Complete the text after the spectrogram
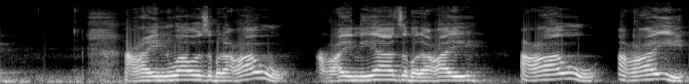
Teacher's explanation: আইনটা উচ্চারণের সময় গলার মধ্যে চাপ দিয়ে পড়বেন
